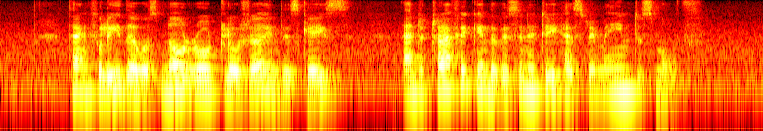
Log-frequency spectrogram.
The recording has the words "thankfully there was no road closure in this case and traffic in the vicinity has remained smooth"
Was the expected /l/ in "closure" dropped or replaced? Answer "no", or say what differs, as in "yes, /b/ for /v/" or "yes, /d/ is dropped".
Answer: no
